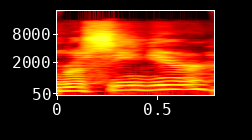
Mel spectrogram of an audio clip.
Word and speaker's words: Rosenior: It would have been um you know we got it was the first game with uh Liam Rosenior I think is how they pronounced it.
